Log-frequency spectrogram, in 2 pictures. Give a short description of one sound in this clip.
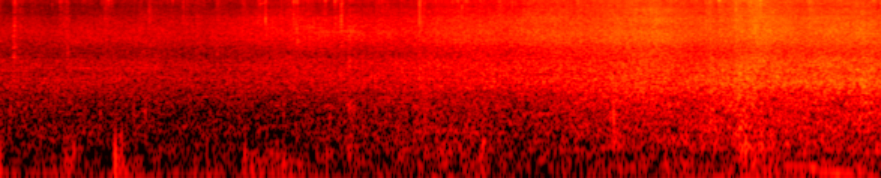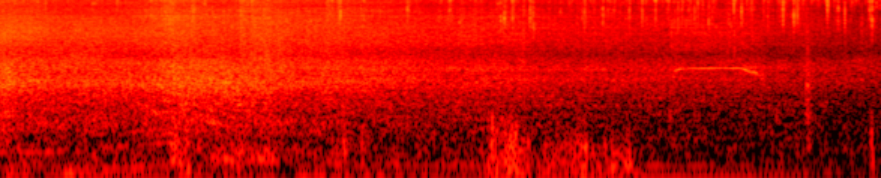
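Rain patters steadily on a wet street outdoors.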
